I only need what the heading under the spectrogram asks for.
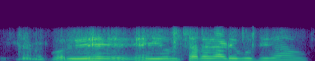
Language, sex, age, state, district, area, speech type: Odia, female, 60+, Odisha, Jharsuguda, rural, conversation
